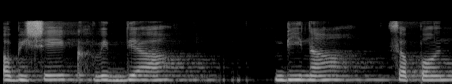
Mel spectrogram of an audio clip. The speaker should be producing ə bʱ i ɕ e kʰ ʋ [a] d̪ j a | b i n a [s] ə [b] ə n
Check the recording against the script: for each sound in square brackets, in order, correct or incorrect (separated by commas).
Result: incorrect, correct, incorrect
